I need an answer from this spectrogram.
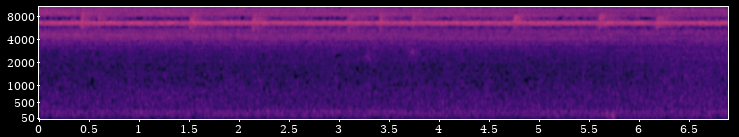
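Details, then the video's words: Cicadas singing outdoors at night: a continuous, shrill, high-pitched buzz with a faint steady pulsing that holds throughout, over a quiet, low background with no other clear sounds. "Cicadas at Night Sound Effect"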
